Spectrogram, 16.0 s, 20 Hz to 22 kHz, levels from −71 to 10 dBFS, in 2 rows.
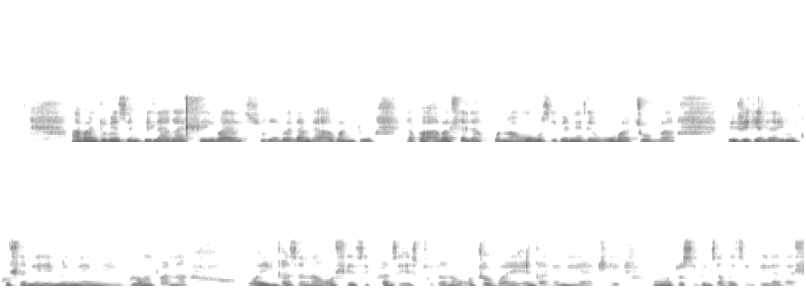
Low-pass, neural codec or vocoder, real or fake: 7.2 kHz; none; real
